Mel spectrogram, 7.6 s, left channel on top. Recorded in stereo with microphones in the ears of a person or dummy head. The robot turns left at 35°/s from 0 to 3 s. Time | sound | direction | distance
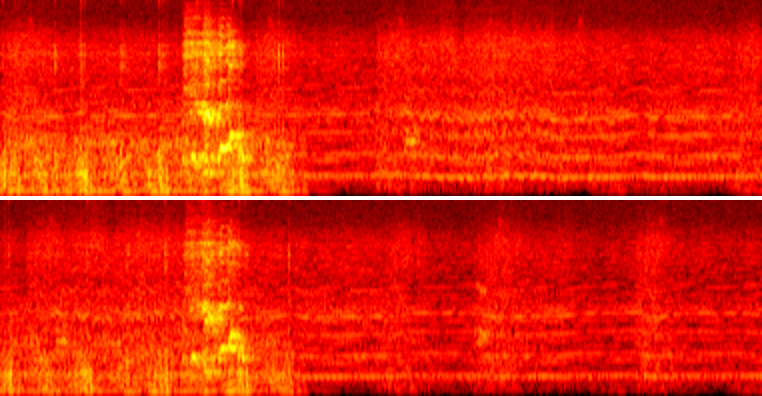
1.8 | laughter | 60° left (ahead or behind) | 6 m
